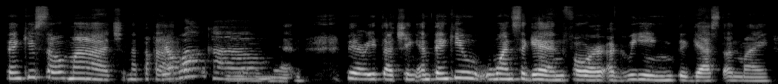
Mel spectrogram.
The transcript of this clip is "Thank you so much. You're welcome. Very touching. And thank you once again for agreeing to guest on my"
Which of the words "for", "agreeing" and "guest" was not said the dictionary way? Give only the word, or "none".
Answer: none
